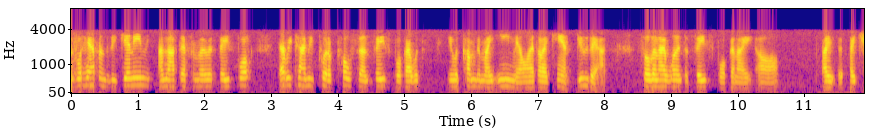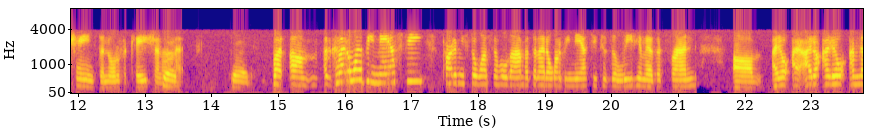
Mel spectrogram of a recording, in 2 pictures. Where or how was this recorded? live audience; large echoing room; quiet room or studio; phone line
phone line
